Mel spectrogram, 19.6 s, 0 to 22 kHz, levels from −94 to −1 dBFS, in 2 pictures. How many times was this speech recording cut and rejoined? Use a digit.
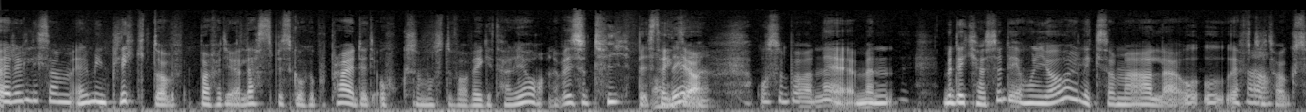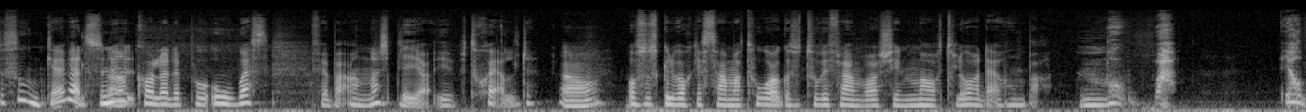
3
